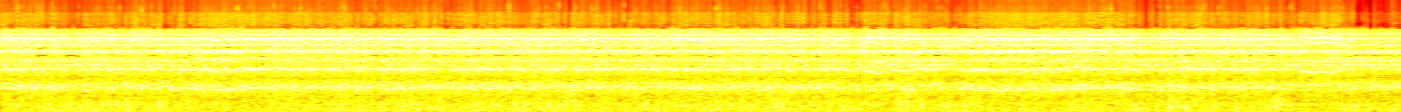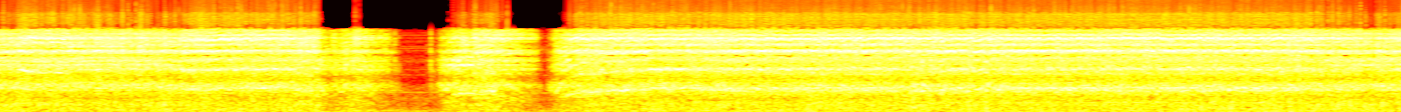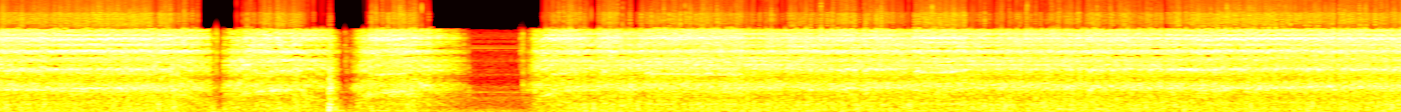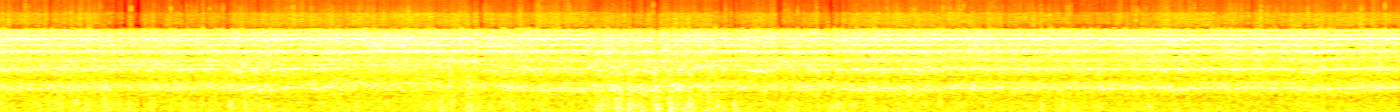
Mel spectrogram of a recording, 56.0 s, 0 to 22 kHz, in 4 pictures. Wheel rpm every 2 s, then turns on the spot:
230, 230, 230, 230, 230, 220, 230, 230, 130, 70, 200, 210, 210, 220, 190, 100, 60, 210, 230, 230, 230, 230, 240, 270, 230, 220, 230, 230.
none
